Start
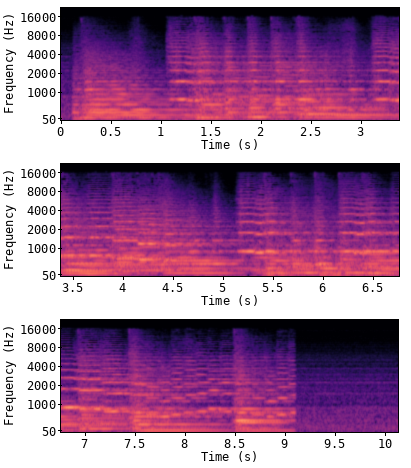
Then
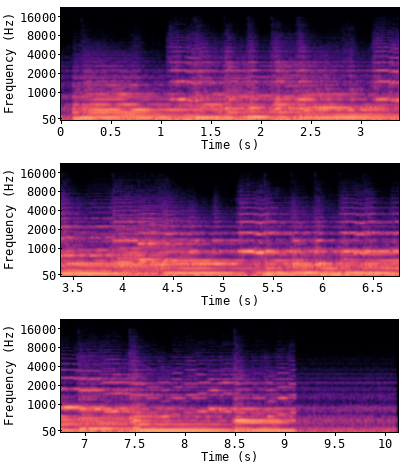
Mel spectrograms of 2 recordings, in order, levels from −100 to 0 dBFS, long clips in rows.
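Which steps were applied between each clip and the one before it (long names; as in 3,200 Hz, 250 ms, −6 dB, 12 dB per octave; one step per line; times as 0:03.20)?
spectral tilt −4.5 dB per octave
comb filter 2.3 ms, depth 83%
downward compressor 5 to 1, threshold −17 dBFS, peak gain reduction 7.5 dB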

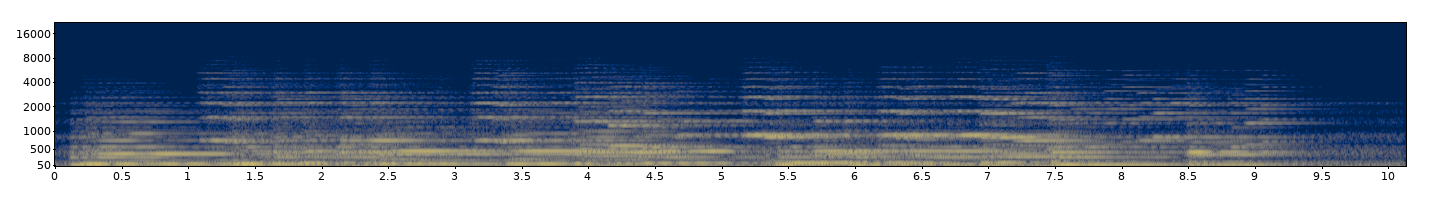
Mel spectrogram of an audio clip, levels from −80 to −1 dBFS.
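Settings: flutter between parallel walls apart 11.6 metres, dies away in 1.2 s
level −5.5 dB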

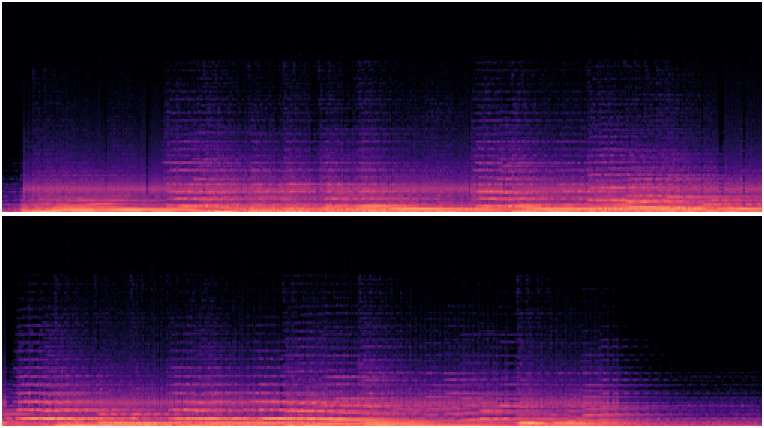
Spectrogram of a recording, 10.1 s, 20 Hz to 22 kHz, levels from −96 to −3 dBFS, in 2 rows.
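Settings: loose part that buzzes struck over −32 dBFS, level −35 dBFS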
